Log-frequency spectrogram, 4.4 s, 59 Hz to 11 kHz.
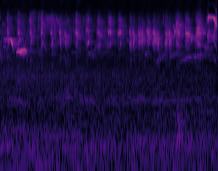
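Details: Sedge warbler singing in Essex meadows near Laindon on a hot day, 19 May 2018: a fast, scratchy, run-on chatter of varied notes with a few thin whistles, over soft outdoor background noise.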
